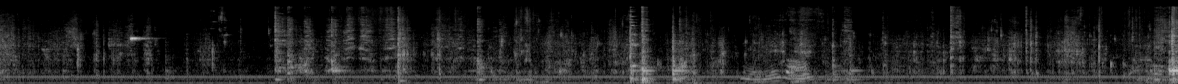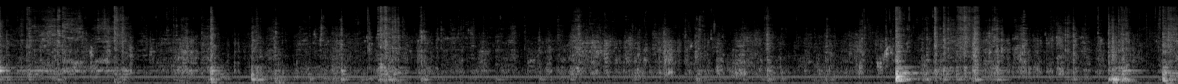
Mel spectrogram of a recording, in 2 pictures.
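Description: Stainless steel surgical instruments clinking and scraping against one another and the steel sink as they are scrubbed with a brush in shallow water, with sharp metallic knocks here and there. A steady low hum runs underneath.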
